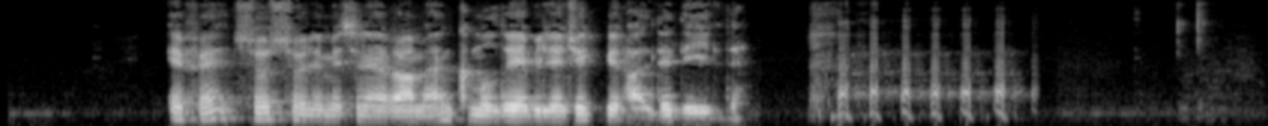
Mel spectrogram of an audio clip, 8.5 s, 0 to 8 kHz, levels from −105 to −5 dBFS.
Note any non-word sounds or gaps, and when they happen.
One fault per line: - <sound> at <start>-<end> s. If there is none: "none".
- laugh at 5.4-6.9 s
